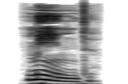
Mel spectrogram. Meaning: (pronoun) all of it, all of them, each of them (grammatically singular); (adverb) 1. with everyone, all (usually of persons) 2. increasingly (used with comparative form)
- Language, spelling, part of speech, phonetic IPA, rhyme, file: Hungarian, mind, pronoun / adverb / conjunction, [ˈmind], -ind, Hu-mind.ogg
